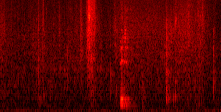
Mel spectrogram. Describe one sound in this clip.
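Paper rustles in a man's hands.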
